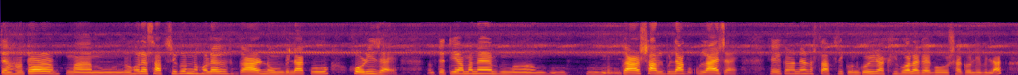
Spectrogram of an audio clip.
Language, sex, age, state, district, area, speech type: Assamese, female, 30-45, Assam, Golaghat, rural, spontaneous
